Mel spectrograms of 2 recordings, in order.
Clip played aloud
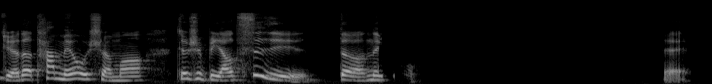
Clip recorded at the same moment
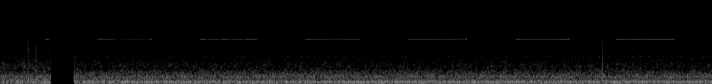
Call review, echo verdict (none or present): none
